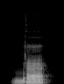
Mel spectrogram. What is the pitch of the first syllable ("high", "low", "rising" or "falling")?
low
